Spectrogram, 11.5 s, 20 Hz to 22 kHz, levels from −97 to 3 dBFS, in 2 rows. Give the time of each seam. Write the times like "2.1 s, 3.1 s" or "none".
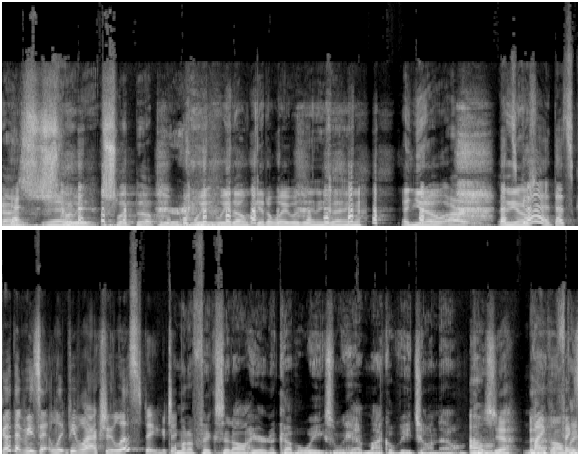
7.4 s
